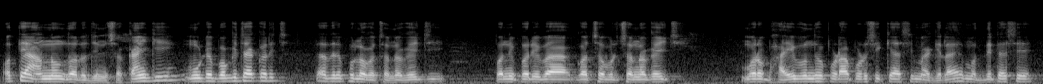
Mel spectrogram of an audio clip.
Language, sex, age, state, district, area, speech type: Odia, male, 60+, Odisha, Kendrapara, urban, spontaneous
